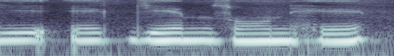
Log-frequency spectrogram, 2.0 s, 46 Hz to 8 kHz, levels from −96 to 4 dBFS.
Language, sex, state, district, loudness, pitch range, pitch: Hindi, female, Arunachal Pradesh, Papum Pare, -13 LUFS, 185-195 Hz, 195 Hz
